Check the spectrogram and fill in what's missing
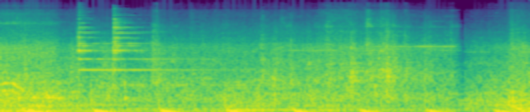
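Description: An old double-decker Hong Kong tram rumbles along its rails with a steady clickety-clack of wheels over joints, metallic rattles and squeaks layered over a continuous low rolling drone, heard close from on board.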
